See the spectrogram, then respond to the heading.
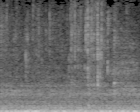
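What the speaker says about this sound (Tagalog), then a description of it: "Lagyan ko pa ng tubig kunti mga kasimpol" A little water is poured into a pot of sautéed mung beans cooking with fish, giving a steady, close splashing trickle of running liquid, brief and continuous.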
